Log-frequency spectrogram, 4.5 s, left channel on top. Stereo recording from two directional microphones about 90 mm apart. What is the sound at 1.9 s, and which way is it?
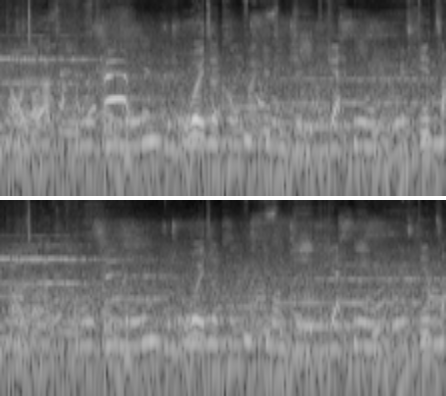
Speech, 25° left (ahead or behind).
